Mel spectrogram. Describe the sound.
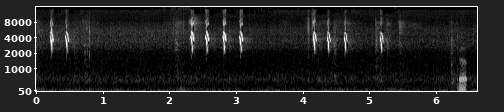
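A bird calls in short, sharp, high-pitched chirps, about ten in all. They come in clusters of two to four with pauses between, over a faint steady background hiss.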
